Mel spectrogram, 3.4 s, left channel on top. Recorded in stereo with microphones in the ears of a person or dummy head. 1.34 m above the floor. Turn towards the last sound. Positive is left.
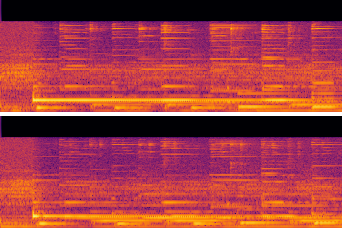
turn(degrees=-5)  # may be behind; listen again after turning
